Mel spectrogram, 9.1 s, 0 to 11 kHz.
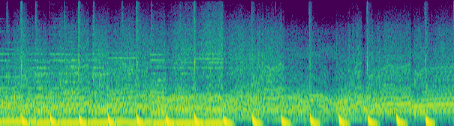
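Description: A track car's engine screams near its top speed, limited by gearing at about 140, holding a loud, sustained high-rev drone with rapid repeated gear or limiter pulses throughout.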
